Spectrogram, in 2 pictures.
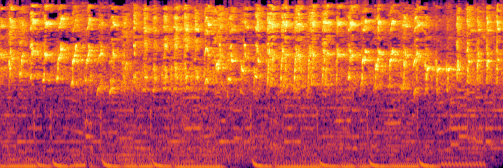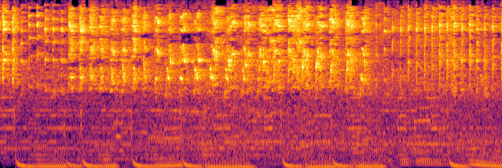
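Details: Lovebird, male or female, singing a tune said to mark good prospects for 'konslet', long continuous singing: dense rapid high chirping and twittering in fast unbroken runs, over thumping music with a steady beat throughout.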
